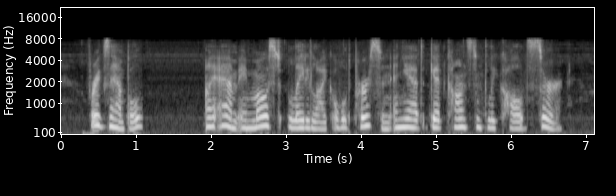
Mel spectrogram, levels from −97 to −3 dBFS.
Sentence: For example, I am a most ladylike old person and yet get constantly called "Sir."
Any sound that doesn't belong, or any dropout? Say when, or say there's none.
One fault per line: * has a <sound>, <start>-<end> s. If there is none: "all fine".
all fine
